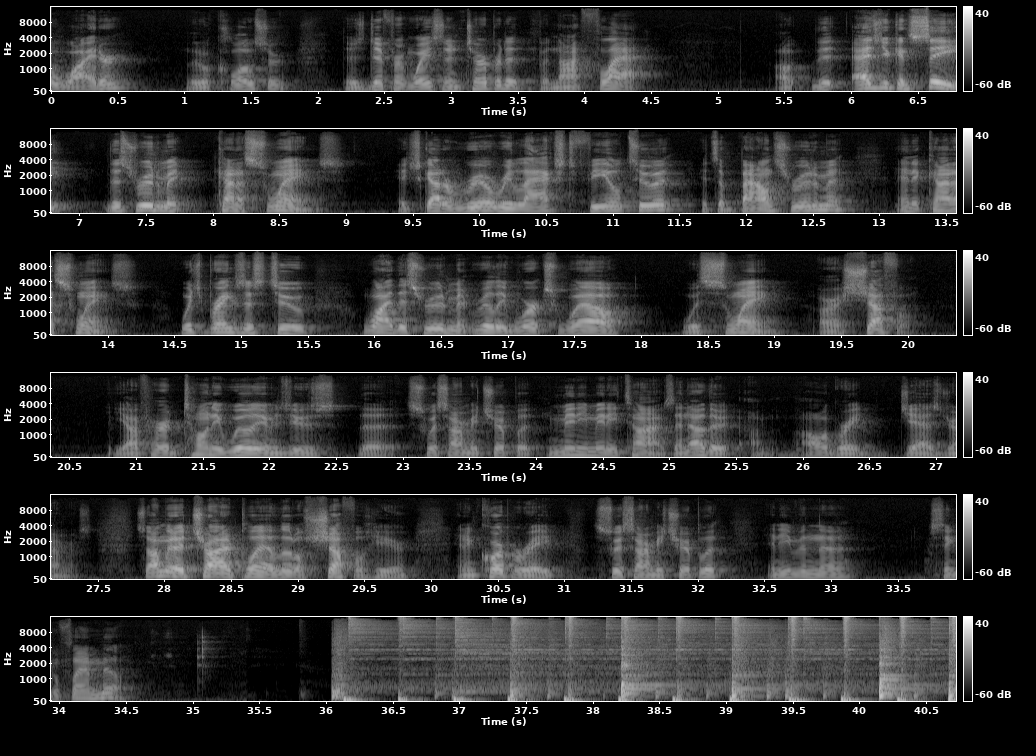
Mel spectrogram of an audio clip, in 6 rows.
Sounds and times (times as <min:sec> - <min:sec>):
Speech: 0:00.0 - 0:04.6, 0:05.4 - 0:20.2, 0:20.8 - 0:34.6
Drum kit: 0:36.0 - 0:40.7
Bass drum: 0:36.1 - 0:40.7
Cymbal: 0:36.1 - 0:40.7
Snare drum: 0:36.1 - 0:40.7.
